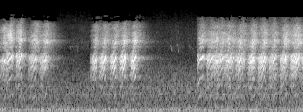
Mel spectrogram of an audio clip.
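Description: Small birds singing: fast, dense twittering chatter in three bouts, the first two about a second long each, the third starting about four seconds in and going on.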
